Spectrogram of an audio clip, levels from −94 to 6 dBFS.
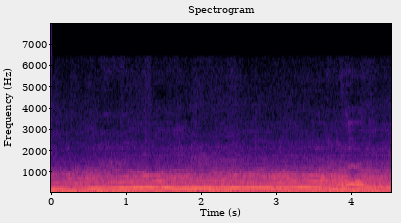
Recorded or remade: remade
